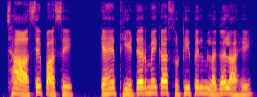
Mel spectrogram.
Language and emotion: Sindhi, neutral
